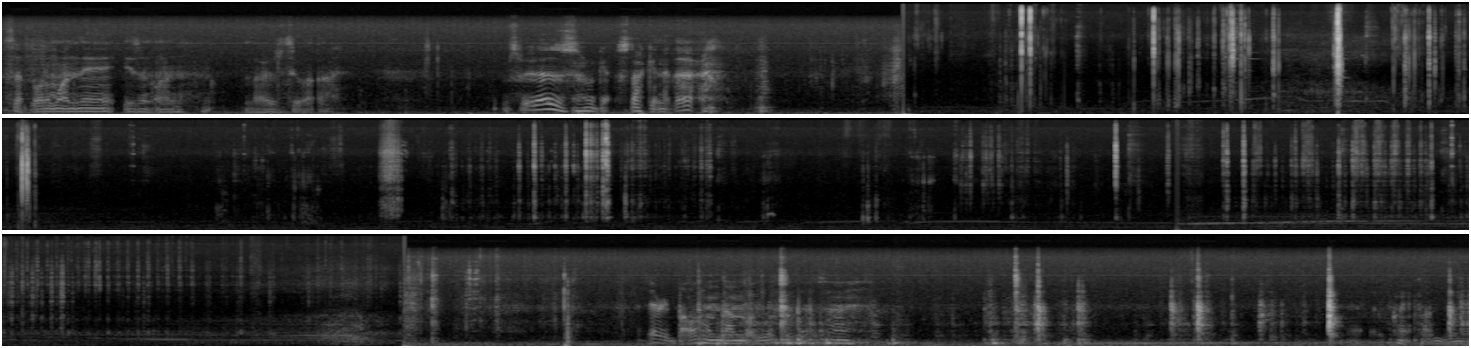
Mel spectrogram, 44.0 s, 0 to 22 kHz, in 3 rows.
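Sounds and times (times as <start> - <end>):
hand tools clicking and scraping: 9.0 - 16.2, 16.9 - 22.5, 23.1 - 34.3.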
